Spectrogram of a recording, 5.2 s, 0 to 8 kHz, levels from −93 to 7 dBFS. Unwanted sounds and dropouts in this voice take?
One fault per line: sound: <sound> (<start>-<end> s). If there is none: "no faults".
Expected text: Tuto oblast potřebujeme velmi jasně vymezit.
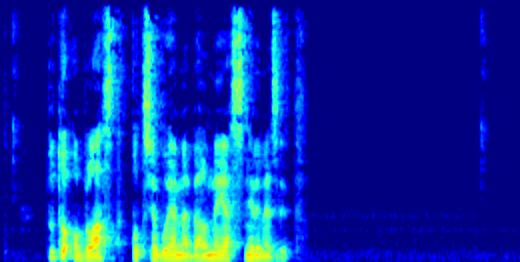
no faults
